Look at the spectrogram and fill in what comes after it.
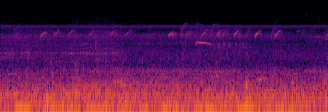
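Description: Small birds chirping: runs of short high chirps, several a second, with one longer gliding note about four seconds in, over a low steady rumble.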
